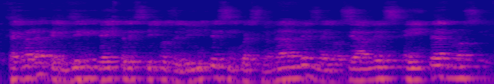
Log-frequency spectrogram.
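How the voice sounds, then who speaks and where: A man's voice: mid-range voice, moderate pace, dark tone. A man giving a joking, blunt motivational talk to a group, full of rhetorical questions and slang. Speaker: speaker at a support group anniversary. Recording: echoey hall, distant mic.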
